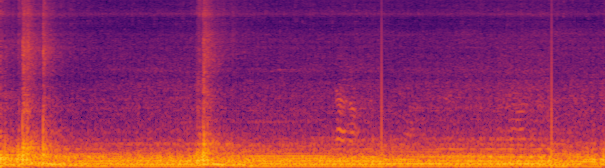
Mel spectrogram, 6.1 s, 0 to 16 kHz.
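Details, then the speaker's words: Kawasaki Ninja 650 after the backfire-removal work: a deep, steady exhaust rumble with a couple of short blips and no pops or cracks on the overrun; it runs clean with no backfire. "Okay guys, ayan ito na yung after nating ginawa remove back fire."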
